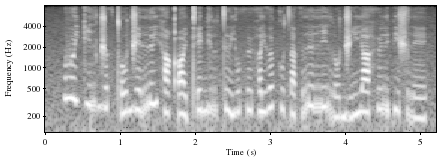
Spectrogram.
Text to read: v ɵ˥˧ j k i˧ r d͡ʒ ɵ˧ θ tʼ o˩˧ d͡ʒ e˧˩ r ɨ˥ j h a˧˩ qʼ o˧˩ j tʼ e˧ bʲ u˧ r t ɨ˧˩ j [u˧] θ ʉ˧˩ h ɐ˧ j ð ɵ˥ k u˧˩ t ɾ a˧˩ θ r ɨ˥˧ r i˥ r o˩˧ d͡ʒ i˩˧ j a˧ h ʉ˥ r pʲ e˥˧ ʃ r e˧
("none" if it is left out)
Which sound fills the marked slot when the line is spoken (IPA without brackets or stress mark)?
u˧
